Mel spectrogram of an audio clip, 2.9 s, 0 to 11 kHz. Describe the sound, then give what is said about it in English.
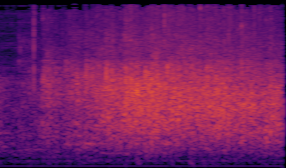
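An audience at a tech presentation breaks into steady applause after an announcement of transparent PNG support in Internet Explorer 7, a dense wash of many hands clapping that swells slightly and holds at a fairly loud level for a few seconds, with no one speaking. “I'm glad the bar is so low that I can say transparent pings and people applaud.”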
